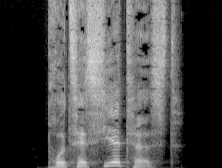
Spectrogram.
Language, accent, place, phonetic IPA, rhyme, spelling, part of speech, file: German, Germany, Berlin, [pʁot͡sɛˈsiːɐ̯təst], -iːɐ̯təst, prozessiertest, verb, De-prozessiertest.ogg
- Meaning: inflection of prozessieren: 1. second-person singular preterite 2. second-person singular subjunctive II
